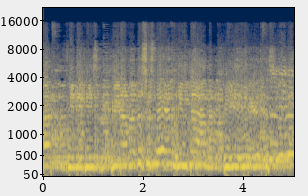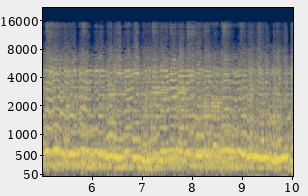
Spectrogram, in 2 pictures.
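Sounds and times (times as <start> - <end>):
folk band playing: 0.0 - 10.0
man singing: 0.0 - 10.0
clarinet melody: 2.6 - 10.0.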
